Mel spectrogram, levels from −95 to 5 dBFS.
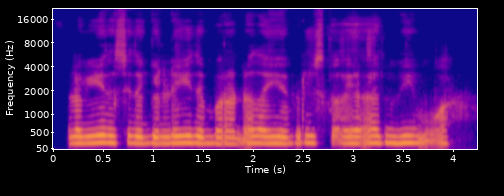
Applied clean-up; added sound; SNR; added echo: neural mask model Resemble Enhance denoiser.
